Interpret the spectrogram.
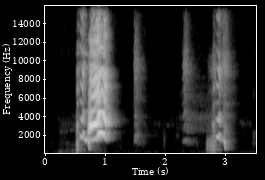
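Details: Pet rose-ringed parakeet indoors uttering two harsh, raspy squawks with a downward-bending tail, the first loud and long, the second shorter, with soft clicks between them.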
